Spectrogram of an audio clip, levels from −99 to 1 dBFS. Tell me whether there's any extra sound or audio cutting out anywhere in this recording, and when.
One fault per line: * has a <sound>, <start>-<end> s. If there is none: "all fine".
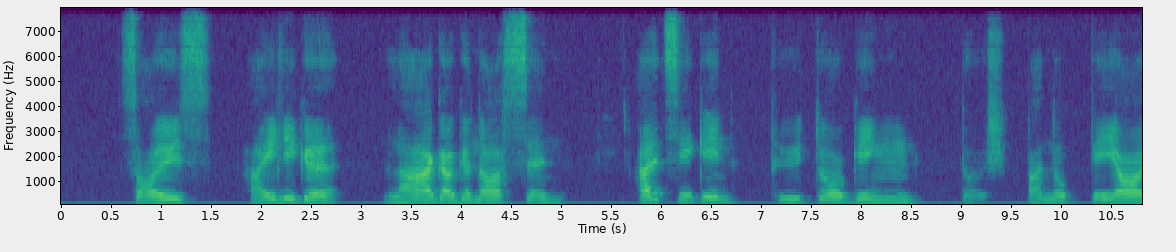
all fine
